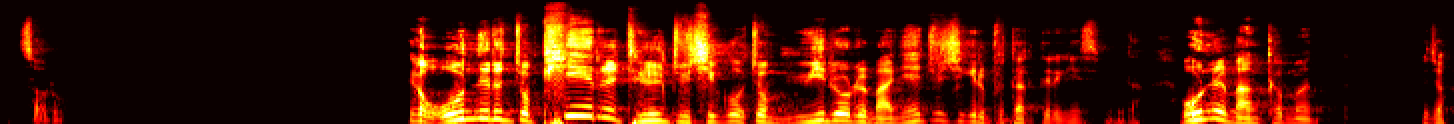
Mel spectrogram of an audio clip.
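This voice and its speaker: A man pastor preaching a sermon in church, asking the congregation rhetorical questions and acting out family members' voices. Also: medium pitch. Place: church sanctuary.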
